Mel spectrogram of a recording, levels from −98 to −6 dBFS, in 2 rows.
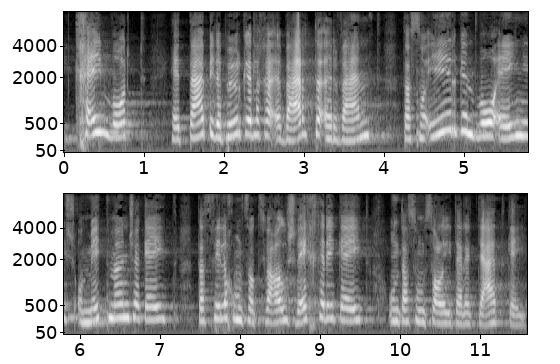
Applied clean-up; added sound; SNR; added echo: none; none; none; none.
